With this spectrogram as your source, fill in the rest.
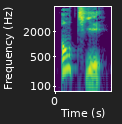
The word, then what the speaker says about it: entier: Entier. So remember, I-E-R, y, okay, and then the T, tier, and the nasal before, en, entier.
